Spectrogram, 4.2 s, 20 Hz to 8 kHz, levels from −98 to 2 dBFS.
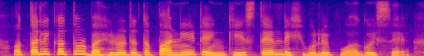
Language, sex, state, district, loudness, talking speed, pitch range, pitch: Assamese, female, Assam, Kamrup Metropolitan, -14 LUFS, 125 wpm, 250-290 Hz, 270 Hz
